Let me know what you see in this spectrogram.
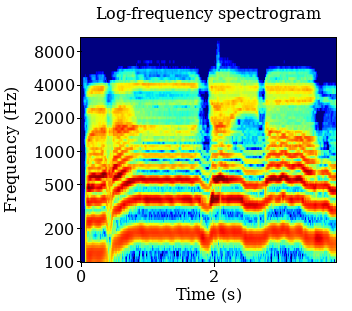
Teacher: Ikhfa hakiki. Nun mati bertemu jim. Asalnya fa'an. Tapi bila datang jim disamarkan. Itu maksud ikhfa. Disamarkan kadar panjang 2 harakat. Jadi nun pun tidak, jim pun tidak.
